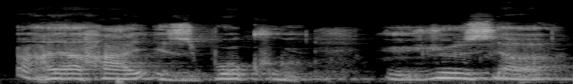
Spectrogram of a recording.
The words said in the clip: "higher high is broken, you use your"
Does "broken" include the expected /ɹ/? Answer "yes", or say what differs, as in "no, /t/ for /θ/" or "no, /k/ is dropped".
no, /ɹ/ is dropped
